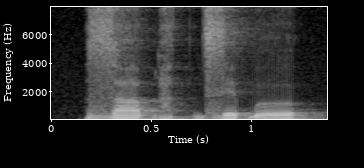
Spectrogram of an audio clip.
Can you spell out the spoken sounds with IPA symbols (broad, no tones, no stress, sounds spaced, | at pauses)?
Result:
z a b ɾ a̤ t d͡z ɪ ɓ ʊ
